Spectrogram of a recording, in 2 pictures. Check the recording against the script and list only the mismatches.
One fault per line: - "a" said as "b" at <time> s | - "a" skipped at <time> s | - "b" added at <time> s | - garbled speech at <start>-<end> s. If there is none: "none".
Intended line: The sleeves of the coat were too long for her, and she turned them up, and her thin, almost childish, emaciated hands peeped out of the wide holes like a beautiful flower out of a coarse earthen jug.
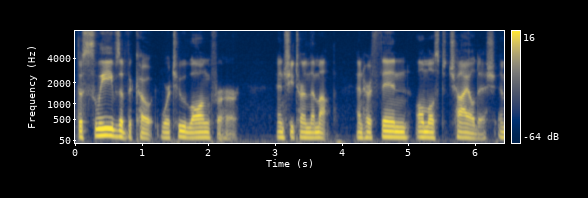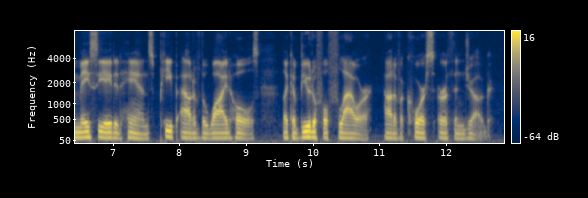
- "peeped" said as "peep" at 7.7 s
